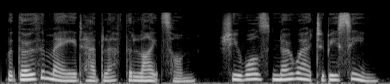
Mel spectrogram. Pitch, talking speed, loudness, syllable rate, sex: 200 Hz, 230 wpm, -17 LUFS, 4.8 syllables/s, female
